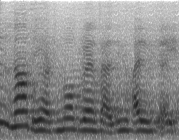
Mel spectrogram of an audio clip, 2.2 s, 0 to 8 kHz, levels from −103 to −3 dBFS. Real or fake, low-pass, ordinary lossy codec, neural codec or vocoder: fake; none; none; codec, 16 kHz, 0.5 kbps, FunCodec, trained on Chinese and English, 25 frames a second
